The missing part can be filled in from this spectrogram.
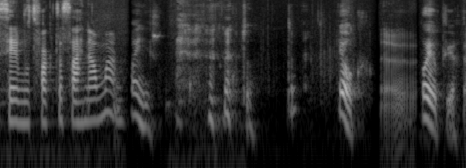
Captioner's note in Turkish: kahkaha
